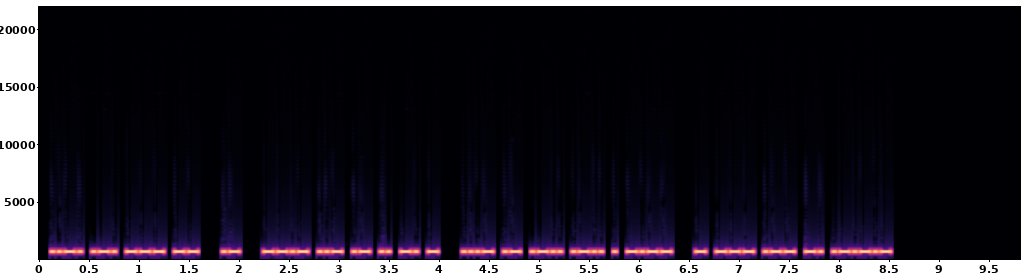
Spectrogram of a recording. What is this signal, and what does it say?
Morse code, heard as a keyed tone, about 34 wpm, 700 Hz. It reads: FROM A QUAINT VALLEY TOWN.
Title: Pangram Challenge v2 - 35wpm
